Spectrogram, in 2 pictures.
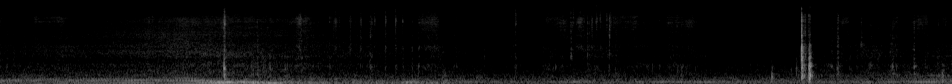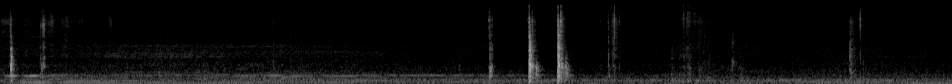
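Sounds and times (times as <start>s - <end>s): low background rumble: 0.0s - 10.1s.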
